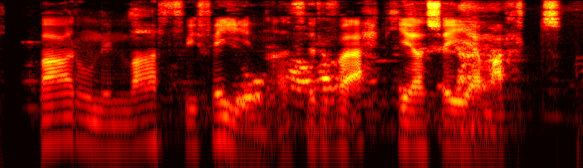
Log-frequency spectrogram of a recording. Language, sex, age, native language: Icelandic, male, 13, Icelandic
